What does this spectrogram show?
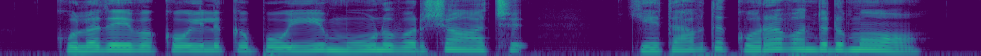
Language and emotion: Tamil, fearful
